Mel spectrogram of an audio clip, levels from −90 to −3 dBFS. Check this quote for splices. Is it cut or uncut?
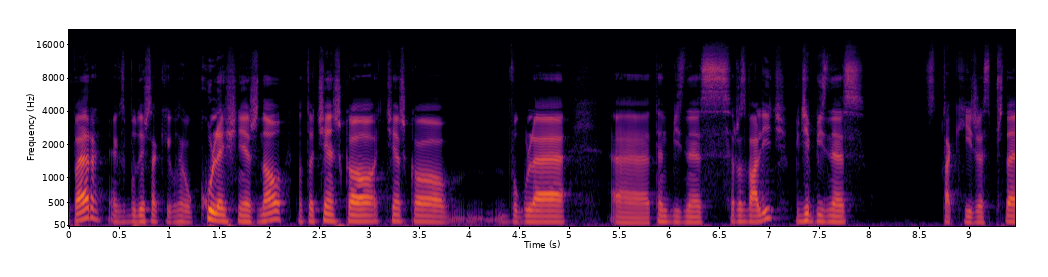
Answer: cut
